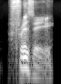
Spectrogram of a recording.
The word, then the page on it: frizzy: British English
